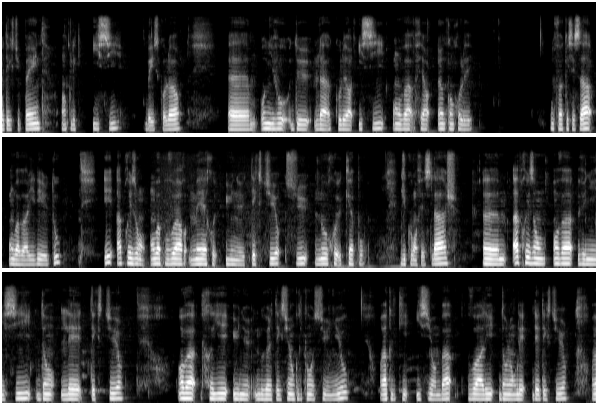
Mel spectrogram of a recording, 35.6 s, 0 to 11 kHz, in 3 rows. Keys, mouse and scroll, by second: 0.0 click, 9.9 click, 17.7-18.9 middle drag, 18.9 KP_Divide, 21.2 scroll up 10, 22.3-30.3 middle drag, 30.3-35.6 drag.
